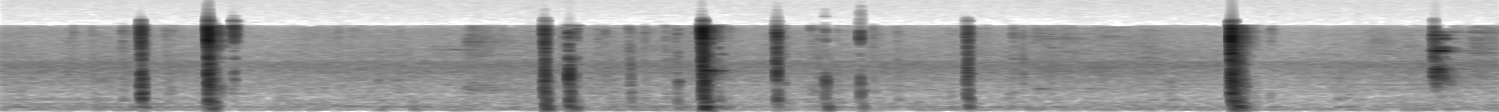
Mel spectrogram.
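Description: Computer keyboard keys clicking as a command is typed, in irregular, scattered strokes with a few louder key presses.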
